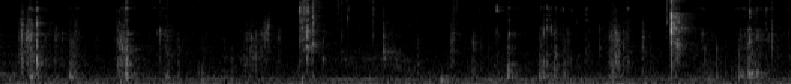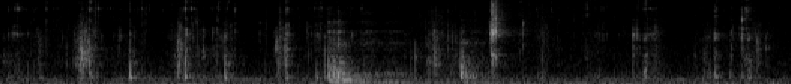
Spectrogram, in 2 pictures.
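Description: Close-miked chewing of soft, chewy wheat-flour rice cakes in a creamy sauce: irregular wet mouth clicks and smacks, with one sharper click near the middle.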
